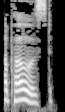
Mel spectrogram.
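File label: "apposed", British English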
